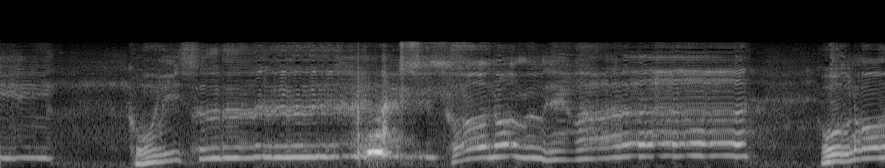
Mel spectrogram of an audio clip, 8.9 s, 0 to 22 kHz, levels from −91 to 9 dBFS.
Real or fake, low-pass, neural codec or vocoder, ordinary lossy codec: fake; none; codec, 16 kHz, 0.8 kbps, ZipCodec; none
